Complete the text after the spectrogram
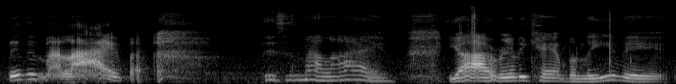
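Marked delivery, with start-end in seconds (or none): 2.6-3.9 resigned murmur. Real, not acted. Lamenting her life.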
